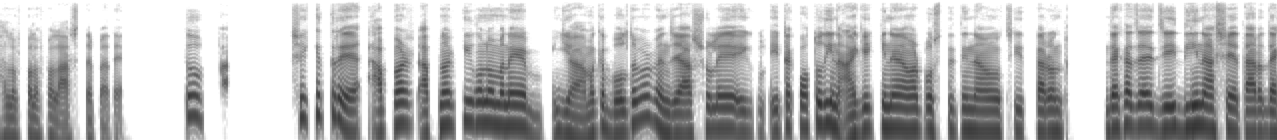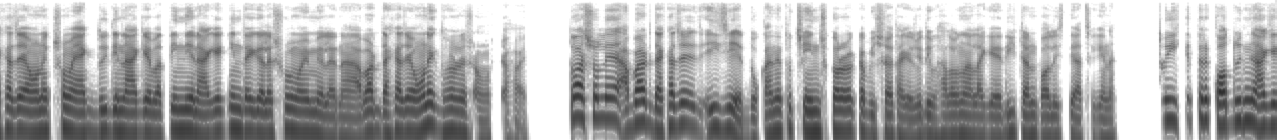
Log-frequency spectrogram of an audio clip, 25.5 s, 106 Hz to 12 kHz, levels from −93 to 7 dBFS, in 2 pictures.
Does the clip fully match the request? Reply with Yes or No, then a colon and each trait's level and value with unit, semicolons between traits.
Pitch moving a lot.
No: average, 4.3 semitones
